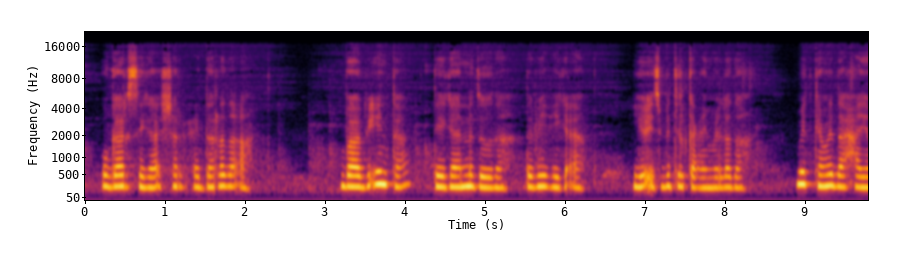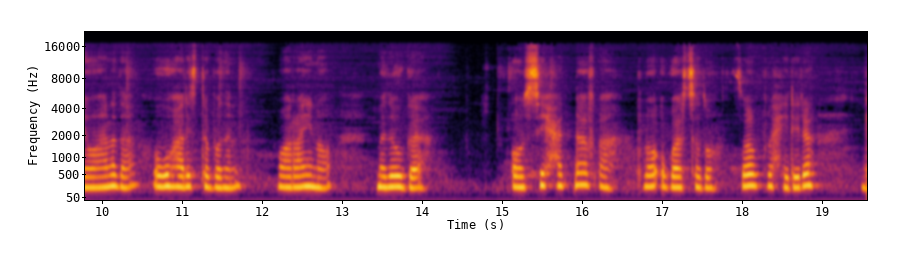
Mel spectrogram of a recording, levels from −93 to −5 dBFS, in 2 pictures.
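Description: Nothing goes wrong anywhere in this speech recording, so there's no fault to point to at any moment.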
